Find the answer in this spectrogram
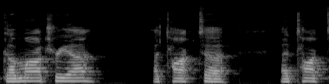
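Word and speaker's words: gematria: Uh it's not pronounced jamatria. It's actually pronounced gumatria.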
